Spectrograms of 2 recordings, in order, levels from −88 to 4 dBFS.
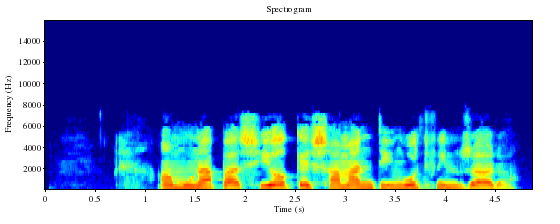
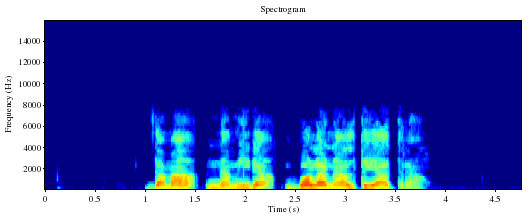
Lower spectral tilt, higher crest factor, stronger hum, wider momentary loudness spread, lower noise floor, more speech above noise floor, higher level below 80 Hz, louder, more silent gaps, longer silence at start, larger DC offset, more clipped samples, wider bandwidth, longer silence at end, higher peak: second, -4 dB/octave vs -7.5 dB/octave; about the same, 16 dB vs 20 dB; neither; second, 6 LU vs 12 LU; second, -63 dBFS vs -85 dBFS; second, 47 dB vs 63 dB; about the same, -64 dBFS vs -62 dBFS; first, -16 LUFS vs -22 LUFS; neither; second, 0.75 s vs 1 s; neither; neither; about the same, 7.4 kHz vs 7.2 kHz; second, 0.2 s vs 1 s; about the same, -2 dBFS vs -4 dBFS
